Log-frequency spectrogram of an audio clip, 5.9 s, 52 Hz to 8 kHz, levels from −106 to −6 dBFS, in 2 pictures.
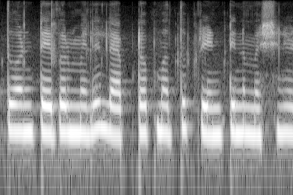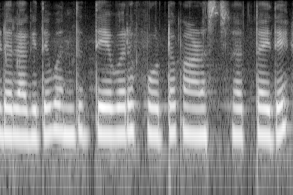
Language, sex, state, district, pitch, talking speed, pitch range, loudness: Kannada, female, Karnataka, Bidar, 255 Hz, 145 wpm, 245-265 Hz, -15 LUFS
